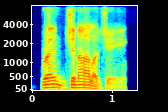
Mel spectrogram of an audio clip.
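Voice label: "roentgenology", British English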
